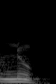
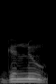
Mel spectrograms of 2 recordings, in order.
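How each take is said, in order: First: The word begins with an N sound. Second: The word begins with a hard G sound. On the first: The speaker calls it wrong. "It's not nu" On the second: The speaker calls it right. "It's GNU"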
